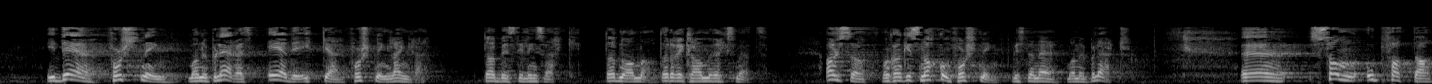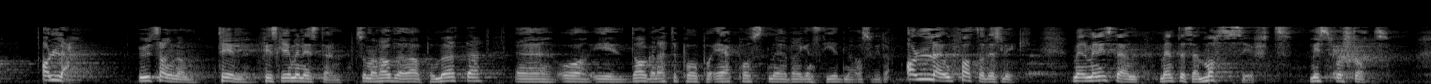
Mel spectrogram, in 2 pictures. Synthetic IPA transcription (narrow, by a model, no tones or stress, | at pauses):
ɪd̪eːfɔʂknɪŋmɑnɪpʉleːɾəsɛɖɛɪkːəfɔʂknɪŋlɛŋɾə̰ | d̪̥ɑbəst̪ɪlːɪŋsʋæɾkd̪̥ɛɑd̪ɛnuːɑnːə̰d̪ɑdɖ̪ɛɾɛkʰlɑːməʋɪɾksɔmheːt̪ | ɑlsɔmɑnkʰɑnɪkːəsnɑkːəɔmfɔʂknɪŋʋɪsd̪ɛnɛɾmɑnɪpʉlḛːʈ | sɔnːʊpfɑt̪ːɑ | ɑlːə | ʉːt̪sɑŋnənt̪ʰɪlfɪskəɾiːmɪnɪst̪əɾɳsɔmɑnhɑd̪ːəd̪ɑːpʰɔmøːt̪ə | ɔɪd̪ɑːɡɑnəɛt̪ːəpʰoːpʰɔeːpʰɔst̪mɛbæɾɡənst̪ʰiːd̪nəɔsɔʋiːd̪əɾəɑlːəʊpfɑt̪ːəd̪ɛʂɭiːkmɛnmɪnɪst̪əɾənmɛːnt̪əsæɪmɑsːɪft̪ | mɪsfɔʂʈɔt̪ː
